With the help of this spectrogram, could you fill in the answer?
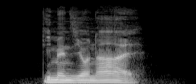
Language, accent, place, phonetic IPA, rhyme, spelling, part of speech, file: German, Germany, Berlin, [dimɛnzi̯oˈnaːl], -aːl, dimensional, adjective, De-dimensional.ogg
- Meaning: dimensional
